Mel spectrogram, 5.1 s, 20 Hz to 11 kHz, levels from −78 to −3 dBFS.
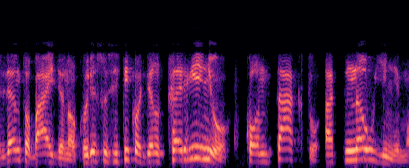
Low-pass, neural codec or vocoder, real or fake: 9.9 kHz; vocoder, 44.1 kHz, 128 mel bands every 512 samples, BigVGAN v2; fake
